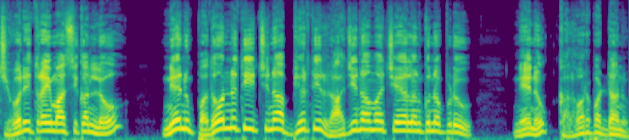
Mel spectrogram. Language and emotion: Telugu, surprised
